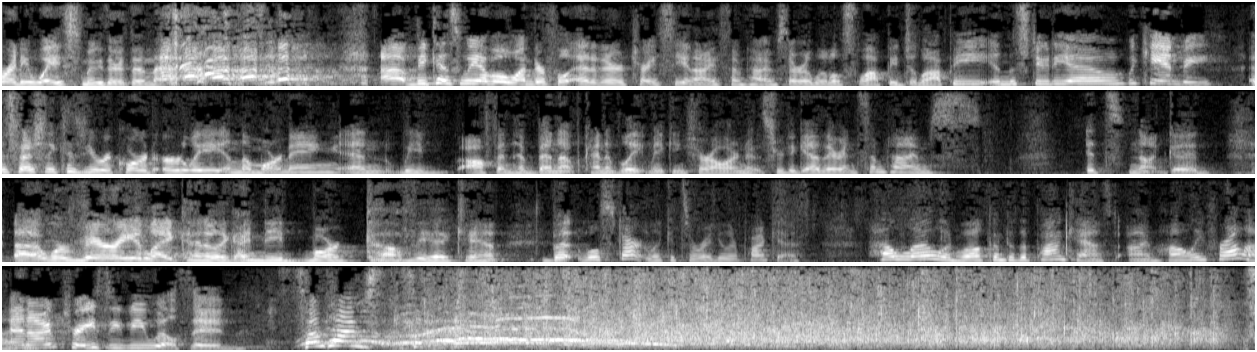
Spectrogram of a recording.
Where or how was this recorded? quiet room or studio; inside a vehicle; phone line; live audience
live audience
